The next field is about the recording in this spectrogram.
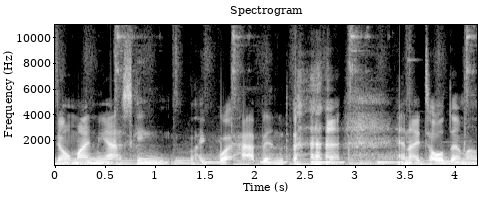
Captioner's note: laughs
